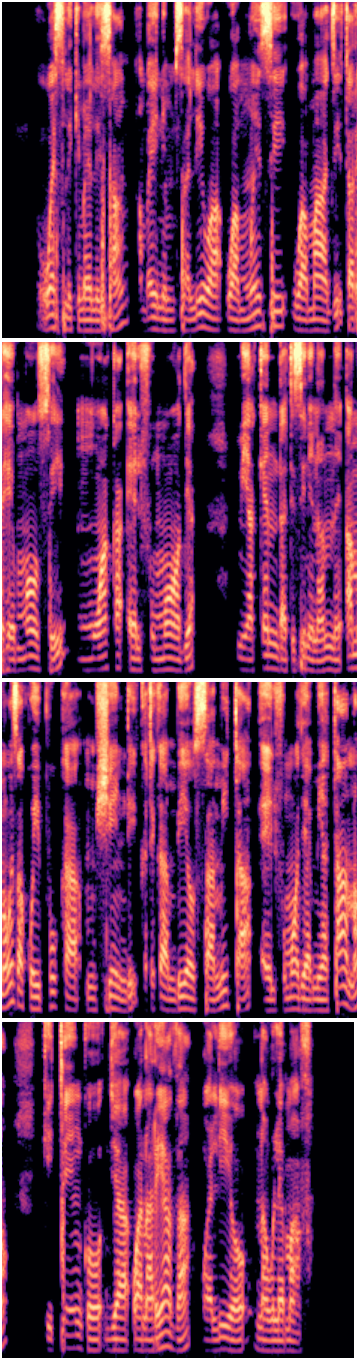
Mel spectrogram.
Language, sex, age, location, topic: Swahili, male, 25-35, Nakuru, education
